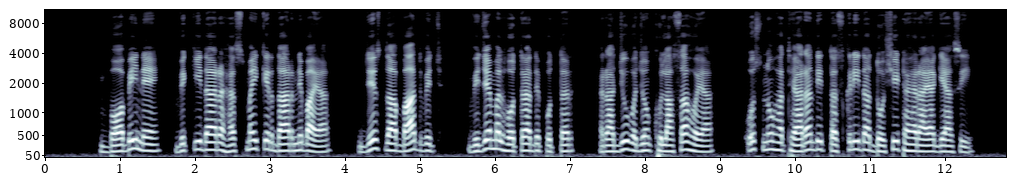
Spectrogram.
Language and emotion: Punjabi, neutral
